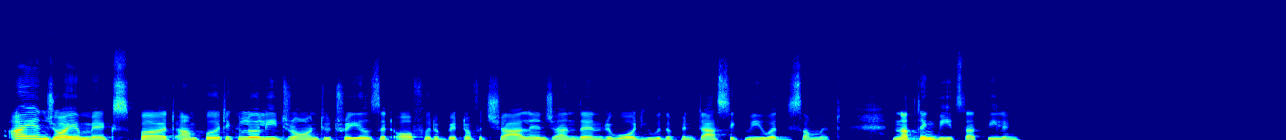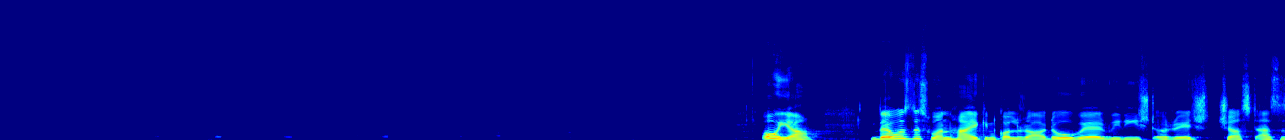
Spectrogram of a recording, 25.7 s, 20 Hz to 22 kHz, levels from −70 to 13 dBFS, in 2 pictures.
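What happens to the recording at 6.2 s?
At 6.2 s the speech carries clock slip clicks, a fault running from about 0.14 s to 25.70 s. The likely cause is two devices on unsynchronised clocks, off by roughly 500 ppm, so a single sample is dropped or repeated about every 40 ms. That comes out as a soft, even rattle of about 25 ticks a second under the voice, fading in pauses. Its strict regularity and lack of gaps set it apart from buffer dropouts.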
